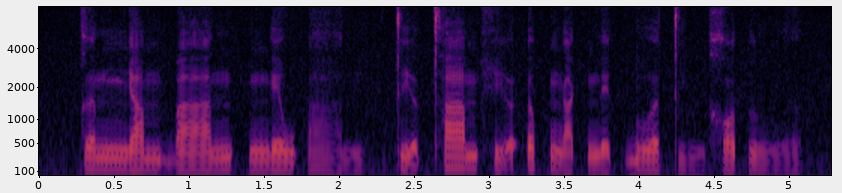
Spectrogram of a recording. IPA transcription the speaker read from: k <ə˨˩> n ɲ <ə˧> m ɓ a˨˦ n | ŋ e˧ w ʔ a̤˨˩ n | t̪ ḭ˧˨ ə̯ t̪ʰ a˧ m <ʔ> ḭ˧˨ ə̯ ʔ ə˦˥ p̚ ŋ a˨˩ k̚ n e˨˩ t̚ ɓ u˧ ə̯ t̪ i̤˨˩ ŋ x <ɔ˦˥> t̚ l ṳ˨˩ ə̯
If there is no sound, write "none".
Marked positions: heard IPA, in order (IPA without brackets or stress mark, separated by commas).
ə˧, a˧, h, ɔ˦˥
